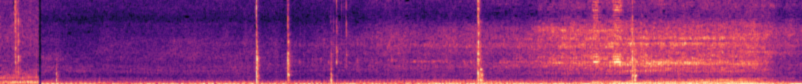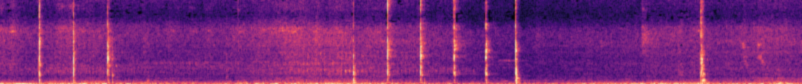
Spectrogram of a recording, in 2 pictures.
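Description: Hammer striking a steel chisel into a wooden knife-handle block: sharp knocks at irregular intervals, sometimes in quick pairs or threes. Under them runs a steady low engine-like rumble.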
